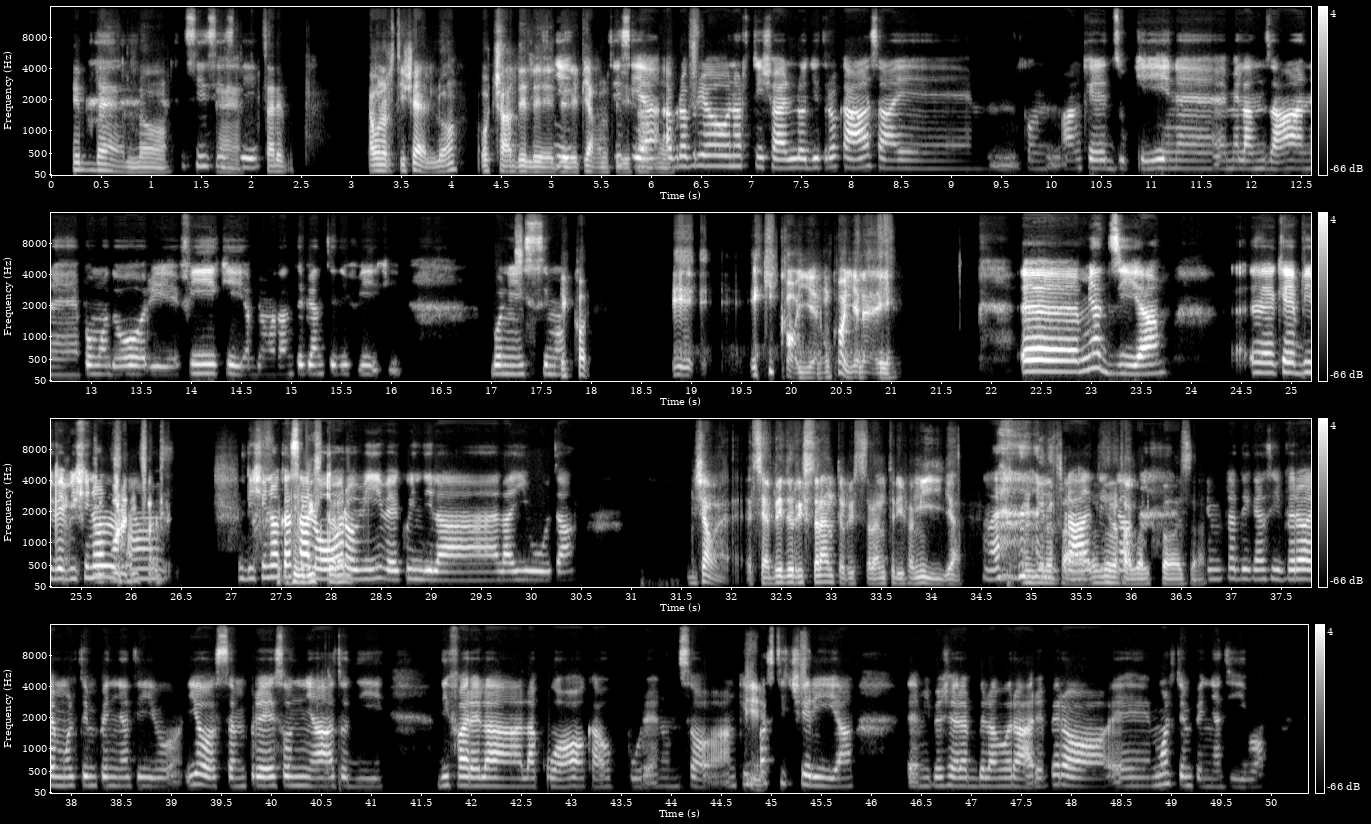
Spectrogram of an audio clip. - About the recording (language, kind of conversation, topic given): Italian, unstructured, Qual è il piatto che ti fa sentire a casa?
- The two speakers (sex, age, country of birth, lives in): female, 20-24, Italy, Italy; male, 20-24, Italy, Italy
- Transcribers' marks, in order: other background noise; tapping; chuckle; chuckle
